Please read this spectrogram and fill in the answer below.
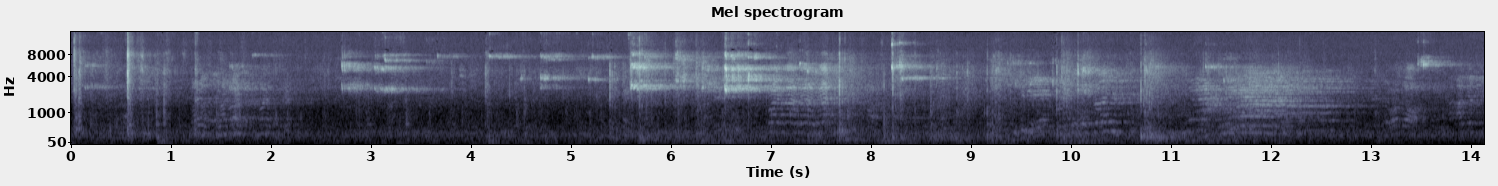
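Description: Futsal ball thuds and kicks, with short high squeaks of players' shoes on a hardwood gym floor, echoing in the hall.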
